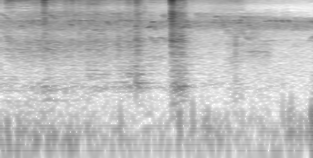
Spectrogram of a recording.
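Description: Low, steady background rumble of distant highway traffic, with one light click about a second and a quarter in.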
